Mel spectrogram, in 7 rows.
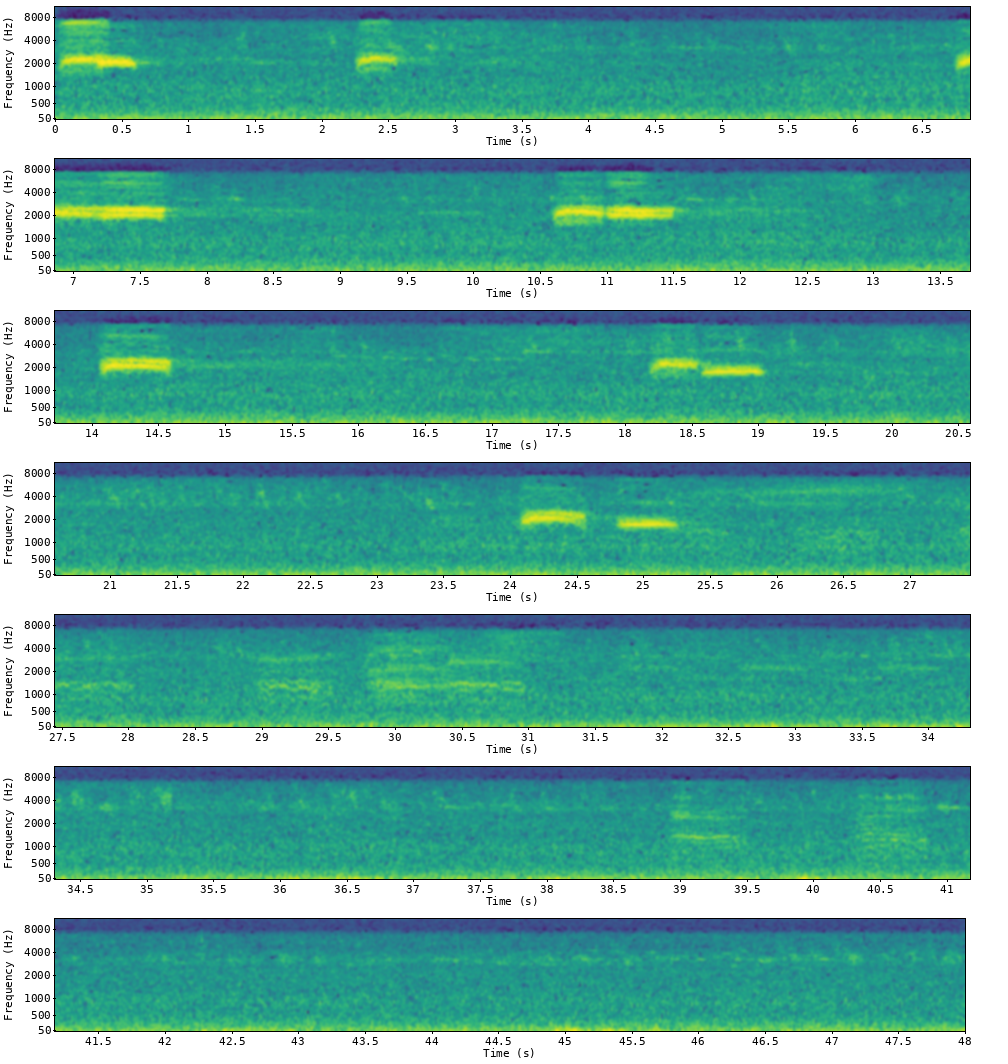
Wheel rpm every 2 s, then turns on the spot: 0, 0, 0, 0, 0, 0, 0, 0, 0, 0, 0, 0, 0, 0, 0, 0, 0, 0, 0, 0, 0, 0, 0, 0.
none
